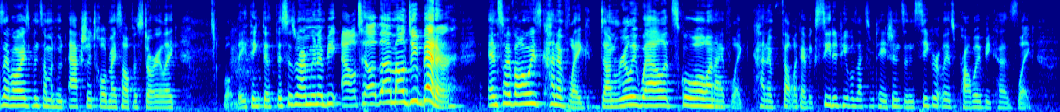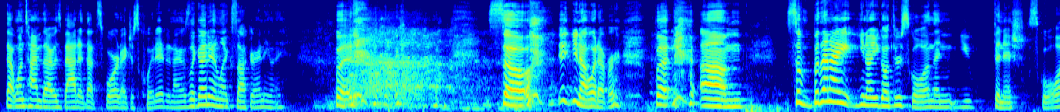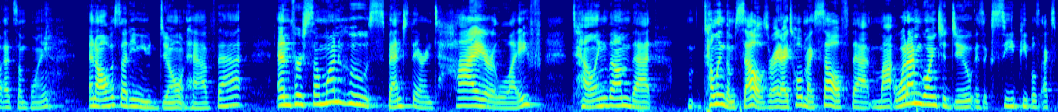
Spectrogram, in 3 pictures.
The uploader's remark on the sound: On stage at SheSpeaks in December 2018 at One Longfellow Square, Portland, Maine. This annual women's storytelling evening, hosted by SheChanges.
